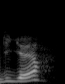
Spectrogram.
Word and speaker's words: dgr: Donc Digger, qui s'écrit DGR, comme Rocket s'écrit RKT, on s'est un petit peu inspiré là.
